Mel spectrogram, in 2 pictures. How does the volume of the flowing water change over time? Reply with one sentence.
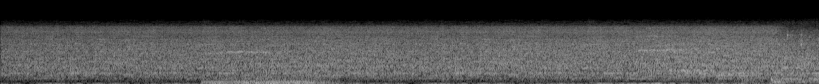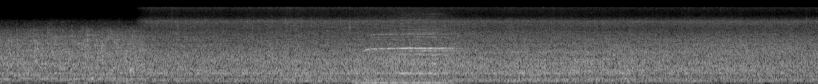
The volume of the flowing water stays about the same.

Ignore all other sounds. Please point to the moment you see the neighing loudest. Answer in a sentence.
The volume of the neighing peaks at 12 seconds.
